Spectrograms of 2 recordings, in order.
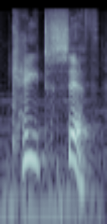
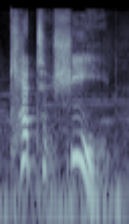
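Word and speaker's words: Cait Sith: sided with fans who pronounced it phonetically in English as Kate Sith dis appointing others who interpreted it as KET shei based on the name's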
